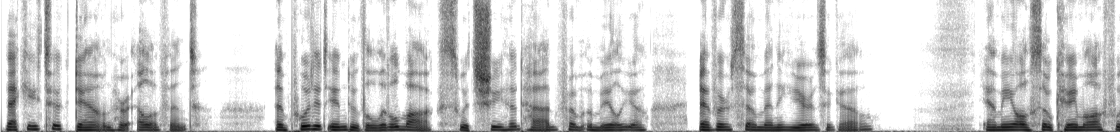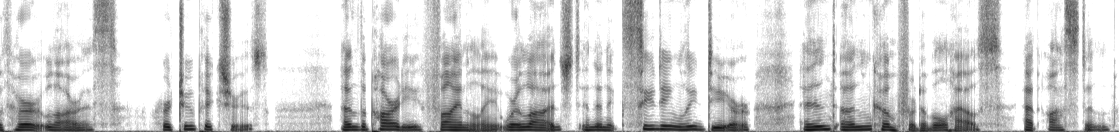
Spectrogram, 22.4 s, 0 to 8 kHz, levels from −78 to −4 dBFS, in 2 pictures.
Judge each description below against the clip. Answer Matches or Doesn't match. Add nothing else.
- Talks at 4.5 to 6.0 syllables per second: Doesn't match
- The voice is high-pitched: Doesn't match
